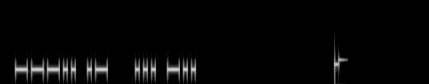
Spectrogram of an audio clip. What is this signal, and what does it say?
Morse code, heard as a keyed tone, about 30 wpm, 700 Hz. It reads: 8A SD
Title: Field Day Exchanges Encore - 30wpm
